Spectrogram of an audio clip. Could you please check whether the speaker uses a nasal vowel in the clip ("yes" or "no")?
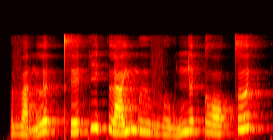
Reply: no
